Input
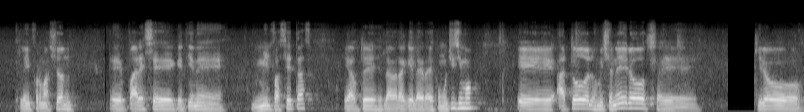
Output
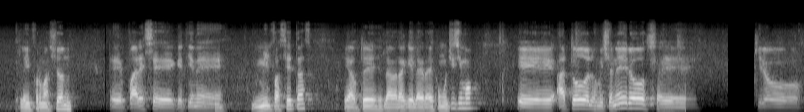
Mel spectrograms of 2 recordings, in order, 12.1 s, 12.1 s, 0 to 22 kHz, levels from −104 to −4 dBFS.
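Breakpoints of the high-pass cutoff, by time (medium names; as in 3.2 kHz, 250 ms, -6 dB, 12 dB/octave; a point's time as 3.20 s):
130 Hz
from 1.07 s 550 Hz
from 3.23 s 200 Hz
from 6.76 s 420 Hz
from 10.29 s 1.3 kHz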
